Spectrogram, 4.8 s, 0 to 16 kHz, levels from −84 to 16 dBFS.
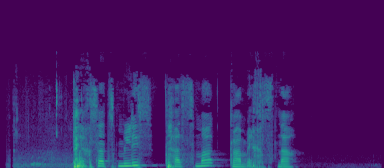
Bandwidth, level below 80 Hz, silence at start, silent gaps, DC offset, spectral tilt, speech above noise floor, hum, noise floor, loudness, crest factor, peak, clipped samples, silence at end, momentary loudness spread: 9.8 kHz; -44 dBFS; 0.2 s; none; under 0.1%; -5.5 dB/octave; 45 dB; none; -71 dBFS; -25 LUFS; 24 dB; -2 dBFS; under 0.1%; 1.15 s; 21 LU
